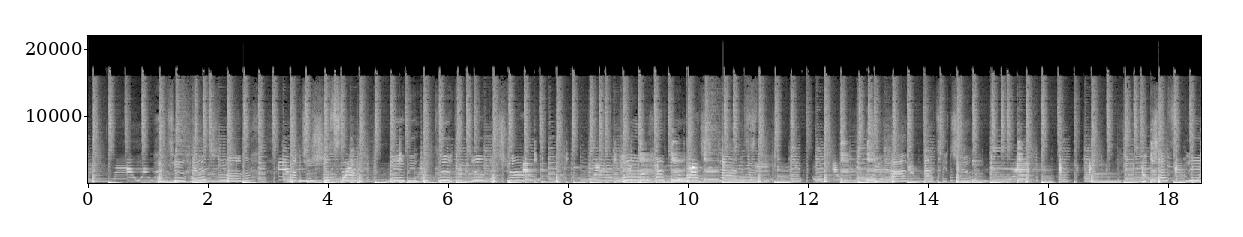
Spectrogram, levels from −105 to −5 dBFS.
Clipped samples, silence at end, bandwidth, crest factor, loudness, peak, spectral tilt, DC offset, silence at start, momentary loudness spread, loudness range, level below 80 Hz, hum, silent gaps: under 0.1%; 0 s; 17.5 kHz; 18 dB; -18 LUFS; 0 dBFS; -4.5 dB/octave; under 0.1%; 0 s; 6 LU; 2 LU; -26 dBFS; none; none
